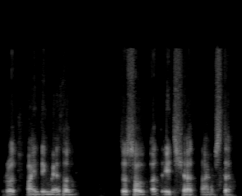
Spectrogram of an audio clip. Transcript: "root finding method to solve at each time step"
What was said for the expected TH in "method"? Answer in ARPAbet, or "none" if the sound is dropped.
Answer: T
